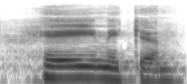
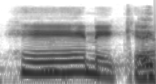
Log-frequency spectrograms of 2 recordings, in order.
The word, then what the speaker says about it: Heineken: Talar nederländska flytande och vet hur man beställer en Heineken med korrekt uttal. Kan man få höra? – Heineken. – Heineken.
